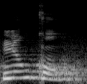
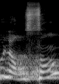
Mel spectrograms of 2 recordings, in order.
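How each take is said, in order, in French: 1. Le c se prononce comme un son k. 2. Le c se prononce comme un son s. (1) "si je ne mets pas le C D, on va la prononcer comment? ... c'est faux" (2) "on dit nous lançons avec C C D"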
